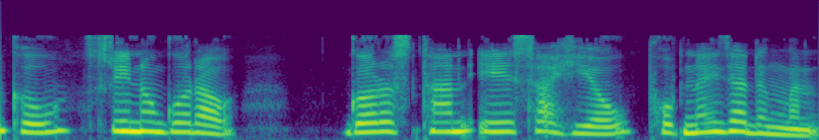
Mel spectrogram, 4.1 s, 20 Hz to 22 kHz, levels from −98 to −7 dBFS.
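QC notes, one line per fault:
Nothing to flag on this speech clip, which comes over a Bluetooth mSBC headset link with the top end stopping around 7.7 kHz, as you'd expect from that codec.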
